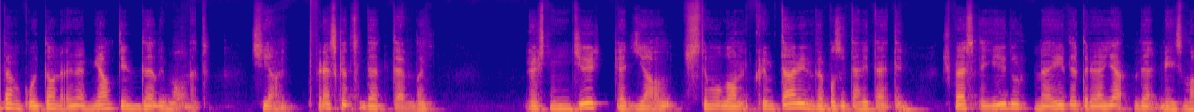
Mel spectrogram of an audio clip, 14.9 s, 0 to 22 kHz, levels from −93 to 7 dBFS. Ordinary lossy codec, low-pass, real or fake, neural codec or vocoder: none; none; fake; codec, 44.1 kHz, 1.7 kbps, Pupu-Codec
